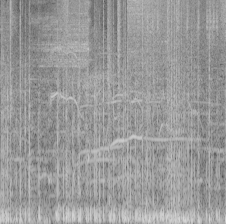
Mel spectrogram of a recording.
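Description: Aerial fireworks shells bursting in a rapid, dense run of booms and crackles, one report crowding on the next.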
